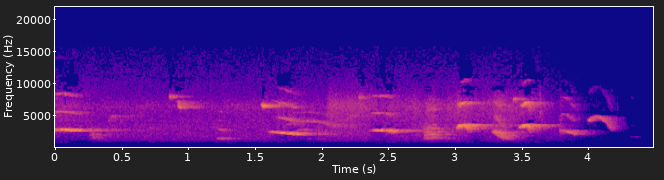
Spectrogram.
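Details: A chopi blackbird flock feeding on fruit in a yard: scattered high whistles and short downslurred chirps, overlapping liquid phrases, ending in sudden quiet.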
